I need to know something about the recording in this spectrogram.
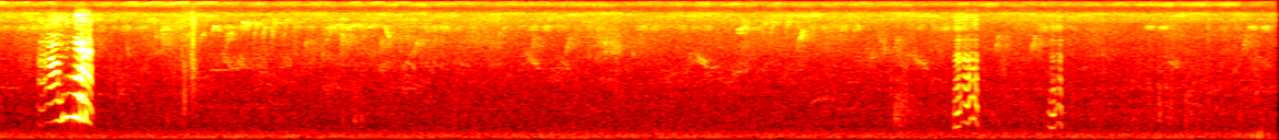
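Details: Desi goat bleating twice, a short nasal quavering cry near the start and a weaker one about nine seconds later, separated by a long stretch of quiet outdoor background hum.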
